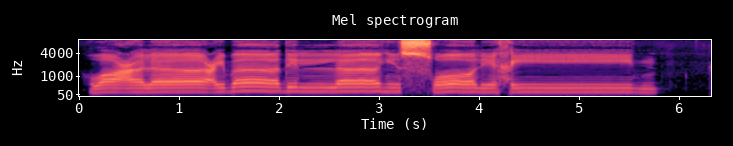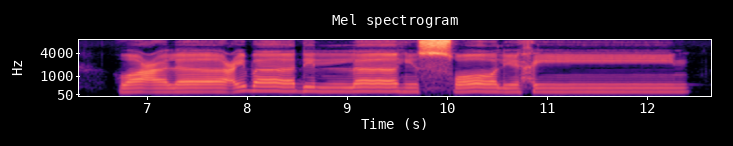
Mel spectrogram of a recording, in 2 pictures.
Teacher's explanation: با کو کھینچ کر پڑھیں گے ایک الف کے برابر، دل لفظ اللہ کو باریک پڑھا جائے گا، لفظ اللہ سے پہلے زیر ہے، صاد کو موٹا پڑھیں گے، صاد حروف استعلاء میں سے ہے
